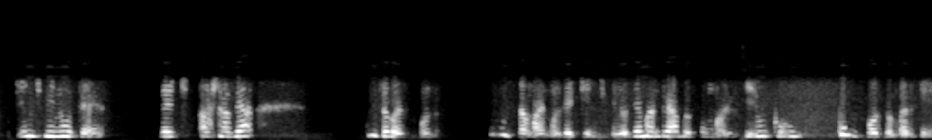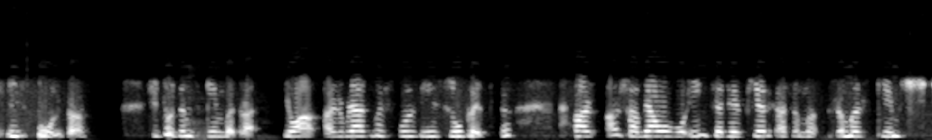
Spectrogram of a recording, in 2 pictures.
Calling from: Deva, Hunedoara County, Romania; sunt din Deva.

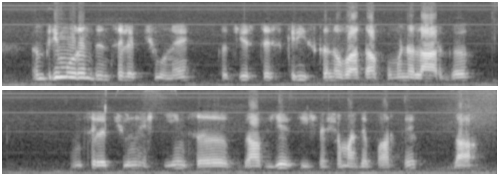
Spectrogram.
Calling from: Bucharest, Romania; din București

